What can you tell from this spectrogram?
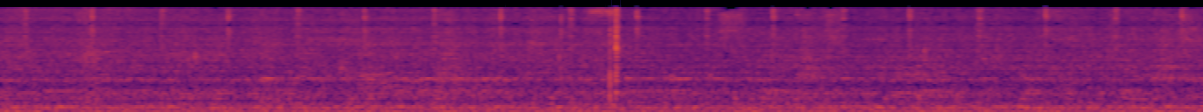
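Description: Steady low rumble of a vehicle driving on a snow- and slush-covered road, engine and tyre noise heard from inside the cabin, with faint scattered ticks and one sharper click about halfway through.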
